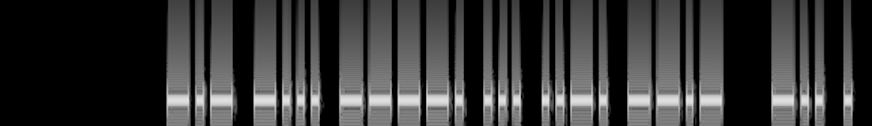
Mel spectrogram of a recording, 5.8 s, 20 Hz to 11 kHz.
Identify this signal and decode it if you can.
Morse code, heard as a keyed tone, about 25 wpm, 700 Hz. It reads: KB9SFQ DE
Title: USA Callsign DE Callsign - 6 Characters - 25wpm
